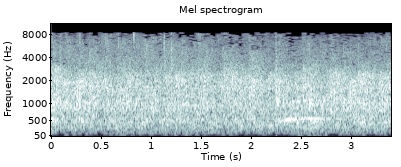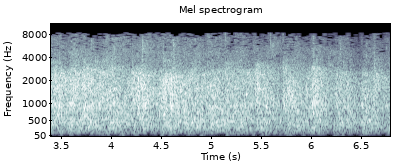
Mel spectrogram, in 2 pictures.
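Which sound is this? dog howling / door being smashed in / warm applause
warm applause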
